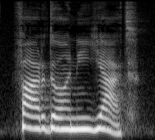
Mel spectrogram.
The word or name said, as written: Fardāniyyat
